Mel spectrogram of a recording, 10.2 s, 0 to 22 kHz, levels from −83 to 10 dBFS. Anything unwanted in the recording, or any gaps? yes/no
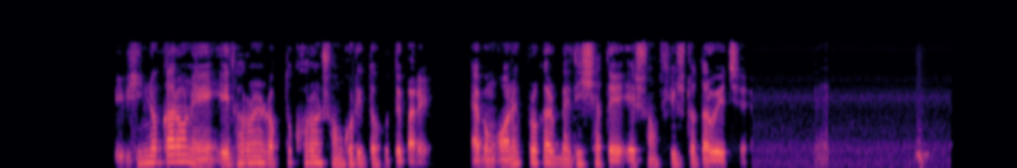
yes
